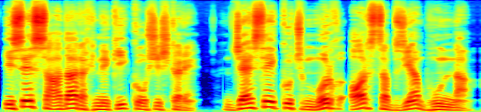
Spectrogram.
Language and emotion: Urdu, neutral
